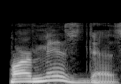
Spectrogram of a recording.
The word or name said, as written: hormisdas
